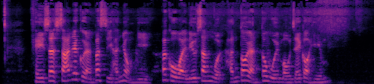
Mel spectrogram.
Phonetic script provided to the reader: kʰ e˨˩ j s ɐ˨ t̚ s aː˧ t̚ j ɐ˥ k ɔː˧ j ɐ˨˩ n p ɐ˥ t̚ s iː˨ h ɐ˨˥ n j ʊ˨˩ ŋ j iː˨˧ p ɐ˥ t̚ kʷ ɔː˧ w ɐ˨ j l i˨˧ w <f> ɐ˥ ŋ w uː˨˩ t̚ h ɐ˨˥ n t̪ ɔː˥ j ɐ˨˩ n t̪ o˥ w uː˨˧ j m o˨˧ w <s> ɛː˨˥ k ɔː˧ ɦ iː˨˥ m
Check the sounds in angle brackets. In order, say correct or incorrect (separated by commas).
incorrect, incorrect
